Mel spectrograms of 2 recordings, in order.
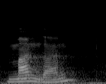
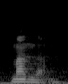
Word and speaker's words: mandan: I'm not saying mandan, I am not saying mandan, it's mandan. Okay? So it is on the penultimate with that nose rule.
